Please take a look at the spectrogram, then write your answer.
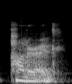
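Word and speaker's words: Pádraig: Potterig. Potterig, okay. It's the Gaelic for Patrick, but it's Potterig. Potterig. It depends on the region. In some areas, the D is silent. In some, it's not.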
